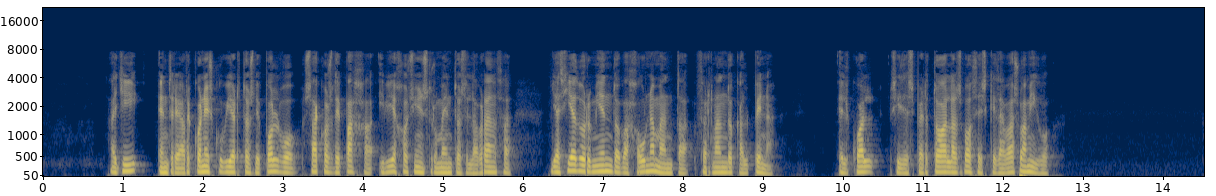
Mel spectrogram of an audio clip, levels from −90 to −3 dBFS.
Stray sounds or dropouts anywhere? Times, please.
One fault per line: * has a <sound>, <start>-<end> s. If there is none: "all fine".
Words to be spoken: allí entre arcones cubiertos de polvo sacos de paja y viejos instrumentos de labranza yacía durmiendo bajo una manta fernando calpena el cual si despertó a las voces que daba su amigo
all fine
